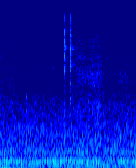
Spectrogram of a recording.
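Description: Near silence, broken by two faint, quick clicks close together about a second in.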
